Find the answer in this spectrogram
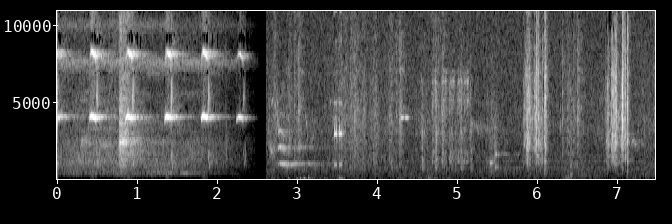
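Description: A squirrel gives a quick series of sharp, high chirps, then softer scattered squeaks and clicks.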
